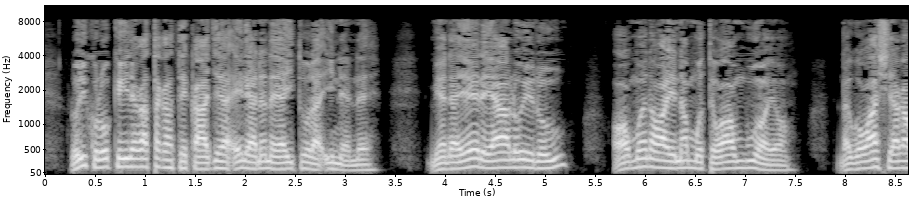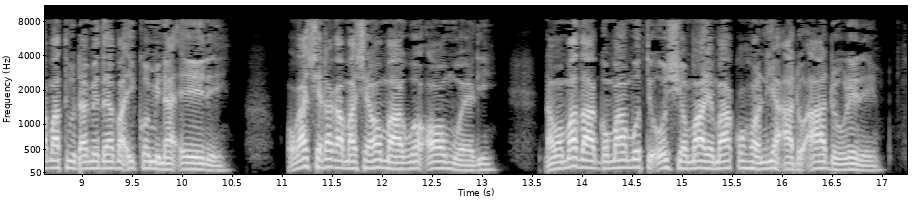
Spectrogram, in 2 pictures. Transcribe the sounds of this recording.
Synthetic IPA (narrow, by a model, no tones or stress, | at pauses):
ɾoikoɾokeiɾɛɣataɣatekad͡ʒeɾaʔeɾejanɛnɛjaitoɾaʔinɛnɛ | meɛndajɛɾejaɾoeɾou | ɔmwɛnawaɾenamotewamuɔjɔ | nʔaɣwɔwaʃeɾaɣamatuːdameðɛbaikominaʔeɾe | oɣaʃɛɾaɣamaɕɛɾaɔmaɣwɔʔɔmwɛɾi | nʔa̰mɔmaðaɡɔmamoteʔoɕiɔmaɾemakoɦɔnia̰ʔado̰ʔadoɾeɾe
